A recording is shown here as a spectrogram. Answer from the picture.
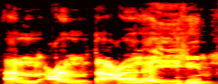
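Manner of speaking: "আন আম তা আলাইহিম" slowly, each syllable held; slow tajweed demonstration. Shown as a demonstration. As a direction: squeeze the throat for the ain in "আম" and "আলাইহিম". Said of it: "আইনে উচ্চারণ আম". ("আন আম তা আলাইহিম" ধীরে, আইন কণ্ঠ চেপে)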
